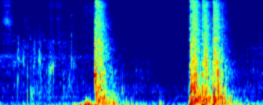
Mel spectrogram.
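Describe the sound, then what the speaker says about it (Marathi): Two sharp bursts of a string of firecrackers exploding during Diwali, each a rapid cluster of loud pops lasting about half a second, separated by a short pause with faint background noise. "तिचे पप्पा आता मोठी याची लढ पेटवताय"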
